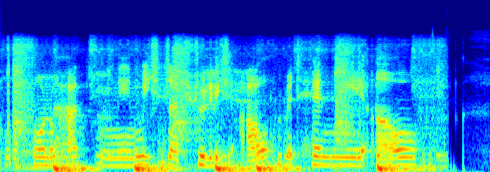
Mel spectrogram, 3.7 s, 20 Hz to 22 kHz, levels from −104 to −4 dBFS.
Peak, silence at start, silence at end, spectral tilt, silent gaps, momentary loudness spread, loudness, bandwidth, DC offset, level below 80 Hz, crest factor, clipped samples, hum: -12 dBFS; 0 s; 0.3 s; -6 dB/octave; none; 7 LU; -31 LUFS; 9.2 kHz; under 0.1%; -42 dBFS; 18 dB; under 0.1%; none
